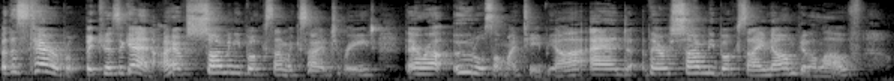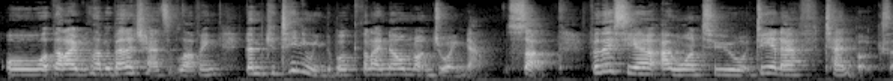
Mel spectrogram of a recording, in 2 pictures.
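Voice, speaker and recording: High-pitched woman's speech at a very fast pace with ordinary pitch variation. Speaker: book vlogger. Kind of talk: casual vlog monologue.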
